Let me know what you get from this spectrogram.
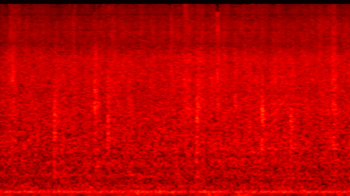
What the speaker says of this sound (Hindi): बारिश शुरू हो गई है बच्चों यहाँ तो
